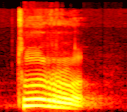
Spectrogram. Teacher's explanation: Burada ra hərfi qalın oxunacaq. Təxfim oxunacaq. Ra hərfinin məxrəci dilin ucu üst işin altındakı ətə dəyir.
